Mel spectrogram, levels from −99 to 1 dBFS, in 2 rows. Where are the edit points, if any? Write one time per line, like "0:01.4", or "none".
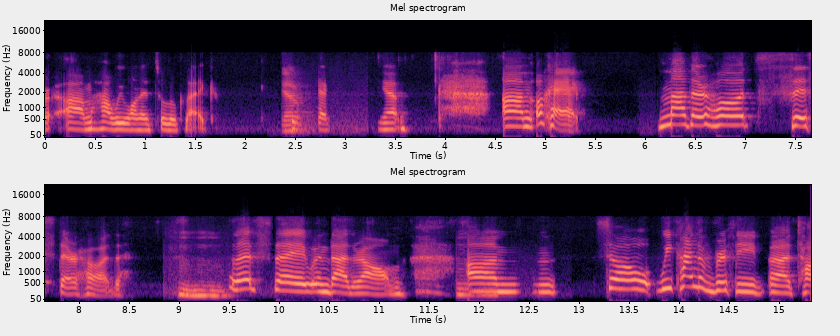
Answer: none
